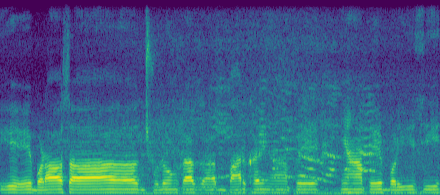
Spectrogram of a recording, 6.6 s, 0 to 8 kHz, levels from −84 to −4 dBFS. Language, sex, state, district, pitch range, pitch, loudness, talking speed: Hindi, male, Haryana, Jhajjar, 120-125 Hz, 120 Hz, -16 LUFS, 90 wpm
